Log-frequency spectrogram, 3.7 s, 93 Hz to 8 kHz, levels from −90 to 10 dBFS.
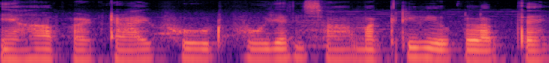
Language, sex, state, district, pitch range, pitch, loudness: Hindi, female, Bihar, Vaishali, 120-130 Hz, 125 Hz, -22 LUFS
